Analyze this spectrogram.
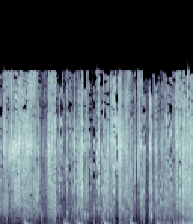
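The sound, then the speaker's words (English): Close, loud crunching of potato chips in a steady chewing rhythm, about six bites, over a continuous crackly crinkling of a chip bag. No one speaks. “Do you like loudly crunching potato chips and crinkling the bag?”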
